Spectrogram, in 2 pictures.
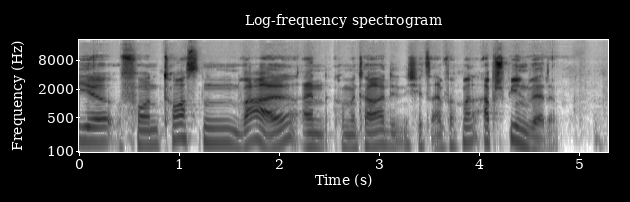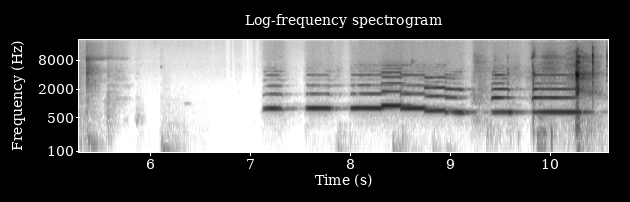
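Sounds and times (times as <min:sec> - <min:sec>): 
speech: 0:00.0 - 0:05.4
recorder flute playing a short stepwise melody: 0:07.2 - 0:10.5.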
